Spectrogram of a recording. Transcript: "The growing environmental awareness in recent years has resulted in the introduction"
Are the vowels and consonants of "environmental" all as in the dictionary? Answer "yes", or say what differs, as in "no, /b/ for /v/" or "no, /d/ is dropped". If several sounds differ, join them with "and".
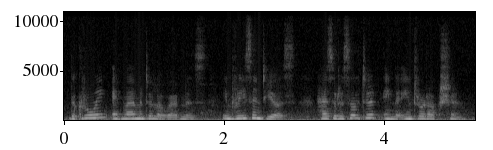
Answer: no, /ɹ/ is dropped and /n/ is dropped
